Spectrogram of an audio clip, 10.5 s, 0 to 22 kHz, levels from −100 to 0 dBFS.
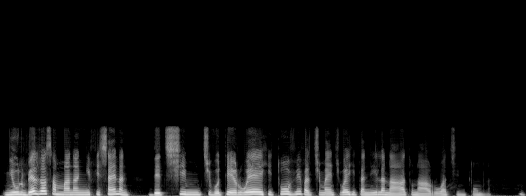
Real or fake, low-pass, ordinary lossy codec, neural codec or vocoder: real; none; none; none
